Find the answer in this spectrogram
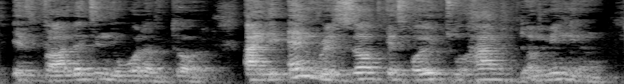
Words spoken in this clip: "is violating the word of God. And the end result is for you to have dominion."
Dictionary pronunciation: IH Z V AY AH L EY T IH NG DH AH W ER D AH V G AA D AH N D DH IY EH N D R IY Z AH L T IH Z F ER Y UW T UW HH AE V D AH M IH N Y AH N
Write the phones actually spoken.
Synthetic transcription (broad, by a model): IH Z V AY AH L EY T IH NG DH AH W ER D AH V G AA D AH N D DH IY EH N D R IY Z AH L T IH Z F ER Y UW T UW HH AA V D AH M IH N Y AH N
